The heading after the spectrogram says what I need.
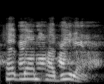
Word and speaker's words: Helon Habila: Hebnon Habila. You're right. Your pronunciation is okay.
